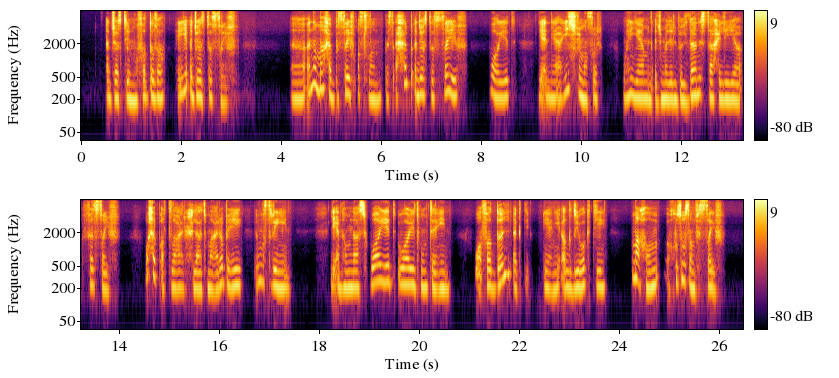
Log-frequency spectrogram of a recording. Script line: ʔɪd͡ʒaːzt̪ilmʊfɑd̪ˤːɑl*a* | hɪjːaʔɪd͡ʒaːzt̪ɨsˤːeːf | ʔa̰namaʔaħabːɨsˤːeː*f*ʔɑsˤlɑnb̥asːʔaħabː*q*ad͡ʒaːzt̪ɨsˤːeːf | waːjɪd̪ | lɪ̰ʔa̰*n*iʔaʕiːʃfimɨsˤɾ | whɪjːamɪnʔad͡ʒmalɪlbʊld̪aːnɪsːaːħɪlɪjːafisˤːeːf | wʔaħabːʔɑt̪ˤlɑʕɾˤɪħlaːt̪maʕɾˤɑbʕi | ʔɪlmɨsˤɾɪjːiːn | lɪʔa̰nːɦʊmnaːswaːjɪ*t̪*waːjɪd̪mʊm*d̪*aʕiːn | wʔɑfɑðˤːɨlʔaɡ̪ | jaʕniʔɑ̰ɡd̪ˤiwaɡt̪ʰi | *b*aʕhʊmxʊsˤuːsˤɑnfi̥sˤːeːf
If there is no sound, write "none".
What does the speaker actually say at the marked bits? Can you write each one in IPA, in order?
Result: ɑ, f, ʔ, nː, d̪, t̪, m

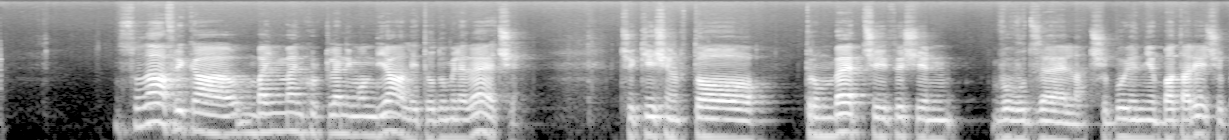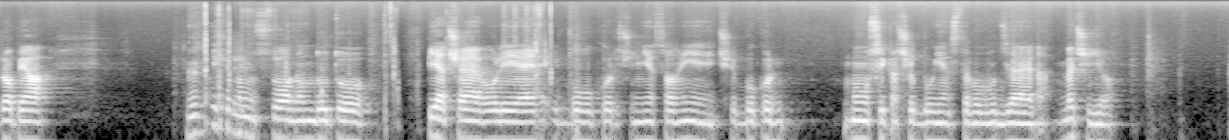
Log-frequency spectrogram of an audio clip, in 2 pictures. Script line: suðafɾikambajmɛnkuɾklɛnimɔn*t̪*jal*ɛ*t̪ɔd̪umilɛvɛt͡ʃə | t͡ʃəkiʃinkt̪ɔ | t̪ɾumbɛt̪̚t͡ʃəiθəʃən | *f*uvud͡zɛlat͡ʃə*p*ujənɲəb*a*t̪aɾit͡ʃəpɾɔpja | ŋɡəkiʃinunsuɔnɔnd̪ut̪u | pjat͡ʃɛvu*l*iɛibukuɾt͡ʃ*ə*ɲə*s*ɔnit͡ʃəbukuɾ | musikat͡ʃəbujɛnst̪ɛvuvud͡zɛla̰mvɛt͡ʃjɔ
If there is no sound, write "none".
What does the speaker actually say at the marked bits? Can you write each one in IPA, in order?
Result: d̪, i, v, b, a, l, ə, s

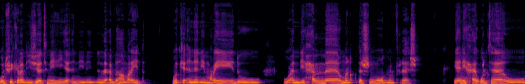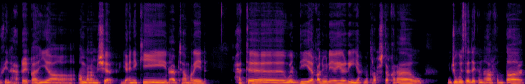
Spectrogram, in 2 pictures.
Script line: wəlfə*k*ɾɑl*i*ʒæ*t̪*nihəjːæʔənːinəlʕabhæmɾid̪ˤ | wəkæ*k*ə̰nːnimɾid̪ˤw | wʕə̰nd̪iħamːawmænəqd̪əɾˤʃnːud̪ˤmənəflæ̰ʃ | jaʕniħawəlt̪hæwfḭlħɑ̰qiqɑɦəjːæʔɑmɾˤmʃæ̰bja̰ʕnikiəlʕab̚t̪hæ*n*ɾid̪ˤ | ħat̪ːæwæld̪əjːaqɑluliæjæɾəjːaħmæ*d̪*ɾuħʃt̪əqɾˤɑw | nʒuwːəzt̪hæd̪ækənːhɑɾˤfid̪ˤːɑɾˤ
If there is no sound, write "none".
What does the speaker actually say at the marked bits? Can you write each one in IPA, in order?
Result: k, i, t̪, ʔ, m, t̪

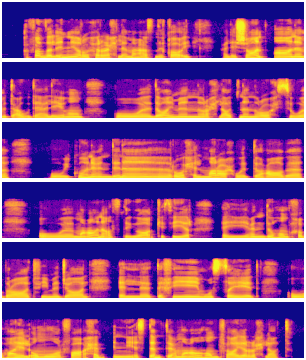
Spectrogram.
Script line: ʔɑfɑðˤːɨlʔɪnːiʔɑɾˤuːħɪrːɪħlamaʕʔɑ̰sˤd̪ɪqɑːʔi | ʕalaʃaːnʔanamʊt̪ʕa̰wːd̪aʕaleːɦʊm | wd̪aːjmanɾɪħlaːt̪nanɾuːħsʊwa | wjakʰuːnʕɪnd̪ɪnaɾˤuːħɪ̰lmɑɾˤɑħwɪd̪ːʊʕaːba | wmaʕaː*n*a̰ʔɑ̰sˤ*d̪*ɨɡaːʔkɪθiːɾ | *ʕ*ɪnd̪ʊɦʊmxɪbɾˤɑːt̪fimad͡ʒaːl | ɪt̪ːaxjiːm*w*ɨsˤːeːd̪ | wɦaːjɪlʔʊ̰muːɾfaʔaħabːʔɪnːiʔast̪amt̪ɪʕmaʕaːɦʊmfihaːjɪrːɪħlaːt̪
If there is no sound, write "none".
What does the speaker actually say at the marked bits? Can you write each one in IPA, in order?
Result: n, d̪, ʕ, w

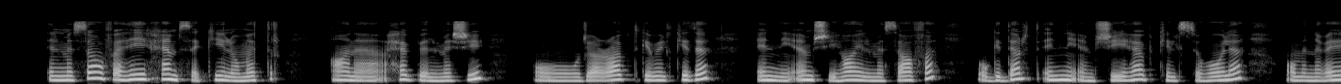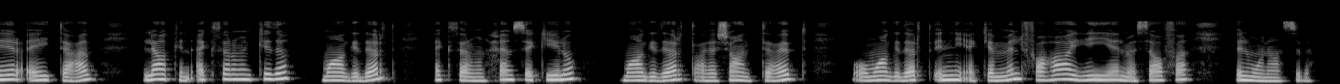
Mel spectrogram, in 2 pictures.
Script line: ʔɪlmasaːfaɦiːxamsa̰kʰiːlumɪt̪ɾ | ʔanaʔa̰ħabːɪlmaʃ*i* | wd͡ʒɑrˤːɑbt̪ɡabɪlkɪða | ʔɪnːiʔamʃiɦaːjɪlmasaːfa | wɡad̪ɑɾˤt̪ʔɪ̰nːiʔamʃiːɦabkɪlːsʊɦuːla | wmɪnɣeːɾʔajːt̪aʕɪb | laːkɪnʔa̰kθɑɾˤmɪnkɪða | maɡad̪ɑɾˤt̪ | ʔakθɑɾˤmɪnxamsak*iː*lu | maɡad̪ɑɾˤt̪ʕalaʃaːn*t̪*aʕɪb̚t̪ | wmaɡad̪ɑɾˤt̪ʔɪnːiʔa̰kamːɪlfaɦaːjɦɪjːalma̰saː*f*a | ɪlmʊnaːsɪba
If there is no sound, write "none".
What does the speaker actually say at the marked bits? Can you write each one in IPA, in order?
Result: i, iː, t̪, f

